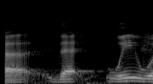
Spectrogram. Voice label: announcements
